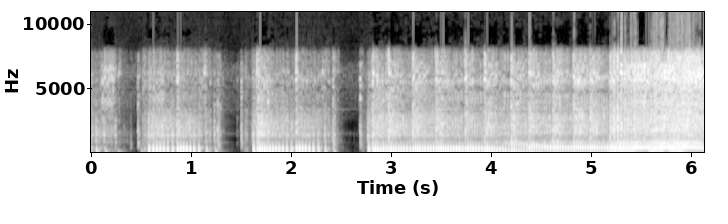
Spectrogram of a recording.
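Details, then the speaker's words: McCulloch Pro Mac 610 chainsaw on test cuts after clutch inspection and chain sharpening; short revving bursts, then a sustained rasping two-stroke scream holding speed through the cut; running great. "all right well you can see the uh Pro Max 610 is running great"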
